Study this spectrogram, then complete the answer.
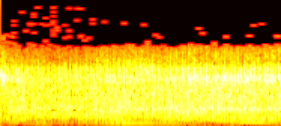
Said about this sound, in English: Please, hurry. Get the car started.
